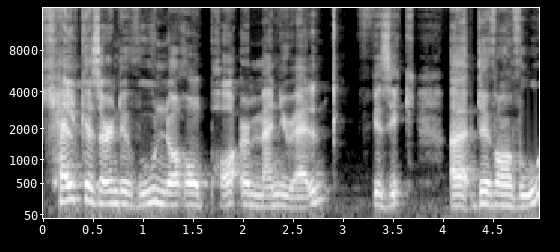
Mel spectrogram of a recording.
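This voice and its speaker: A woman with an English accent, fairly low in pitch, at a very slow pace. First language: English (speaking French). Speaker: science teacher. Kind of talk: tutorial. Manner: casual, many fillers and English words.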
